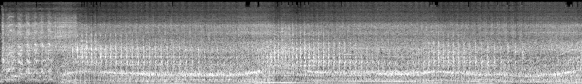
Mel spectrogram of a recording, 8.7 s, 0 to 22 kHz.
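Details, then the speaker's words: Lada Largus with 21129 engine at 4,200 km: a steady, rapid, loud internal knock over the idle after start-up, source not yet found. Oil pressure is about 1 atm at idle and jumps to about 3 atm when revved. Engine knock. "такой вот Ларгус приехал. Пробег 4200. Такие вот нехорошие звуки."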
